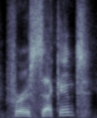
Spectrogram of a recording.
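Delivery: ordinary delivery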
